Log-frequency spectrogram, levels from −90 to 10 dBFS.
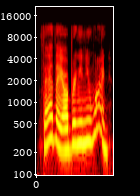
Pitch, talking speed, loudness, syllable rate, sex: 275 Hz, 235 wpm, -16 LUFS, 7.4 syllables/s, female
